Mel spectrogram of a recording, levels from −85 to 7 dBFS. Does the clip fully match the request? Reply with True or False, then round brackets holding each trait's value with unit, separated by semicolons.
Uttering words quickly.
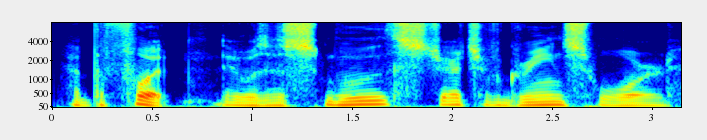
True (210 wpm)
